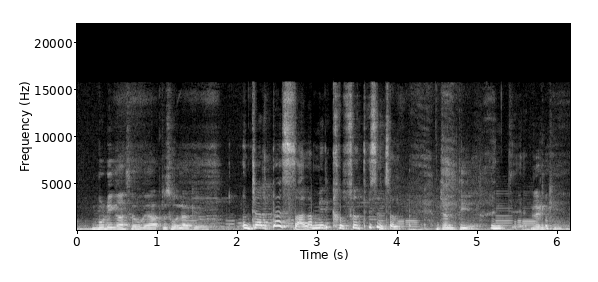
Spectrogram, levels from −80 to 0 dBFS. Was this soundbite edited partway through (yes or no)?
no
